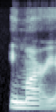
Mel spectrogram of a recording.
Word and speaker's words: Imari: marvelous uh so for your your studio imari imari I hope I'm pronouncing that correctly yes it's from Eva marinova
